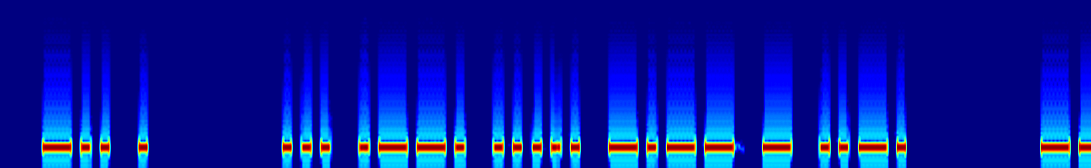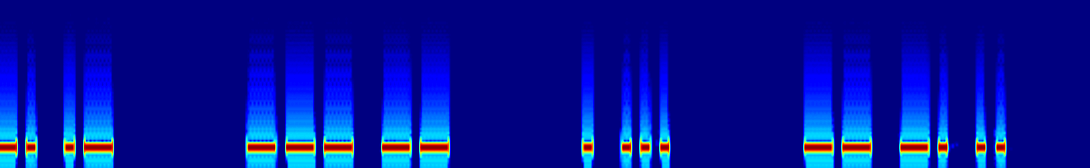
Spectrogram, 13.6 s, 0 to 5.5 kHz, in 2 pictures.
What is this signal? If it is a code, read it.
Morse code, heard as a keyed tone, about 20 wpm, 700 Hz. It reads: DE SP5YTF GA OM ES MNI
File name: UK MASTER QSOs TRAINING / 20WPM / UK MASTER QSOs 0046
